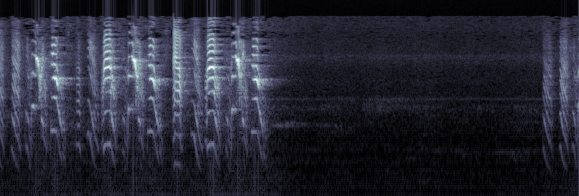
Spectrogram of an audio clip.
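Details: Zebra finches singing in a cage: a fast, loud, two-second burst of buzzy, harmonic chirps and squeaks, then silence before another burst begins.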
